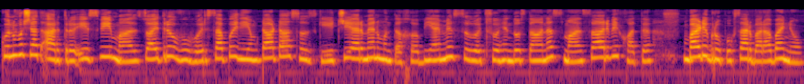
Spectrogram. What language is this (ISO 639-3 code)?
kas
